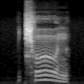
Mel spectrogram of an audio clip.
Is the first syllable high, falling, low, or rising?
falling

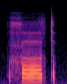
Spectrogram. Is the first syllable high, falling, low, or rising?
low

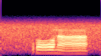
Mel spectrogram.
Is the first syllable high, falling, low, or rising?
high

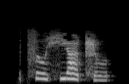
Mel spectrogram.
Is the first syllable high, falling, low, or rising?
falling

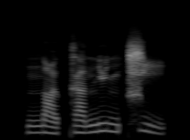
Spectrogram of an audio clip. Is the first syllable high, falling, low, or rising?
low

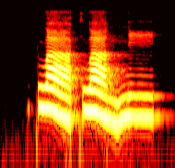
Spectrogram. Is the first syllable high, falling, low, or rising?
falling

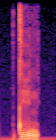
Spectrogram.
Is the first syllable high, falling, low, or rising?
falling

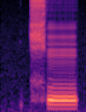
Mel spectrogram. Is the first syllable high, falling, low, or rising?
high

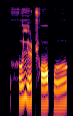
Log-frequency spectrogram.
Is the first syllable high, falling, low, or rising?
rising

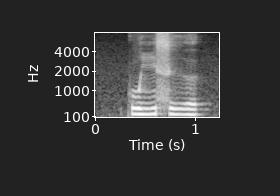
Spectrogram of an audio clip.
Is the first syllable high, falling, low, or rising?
rising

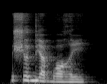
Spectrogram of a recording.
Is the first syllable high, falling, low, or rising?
high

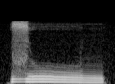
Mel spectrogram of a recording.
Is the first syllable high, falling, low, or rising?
falling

